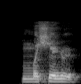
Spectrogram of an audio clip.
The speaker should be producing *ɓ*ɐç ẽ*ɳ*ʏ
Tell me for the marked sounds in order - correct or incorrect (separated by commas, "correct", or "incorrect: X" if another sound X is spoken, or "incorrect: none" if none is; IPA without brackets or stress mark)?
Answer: incorrect: m, correct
